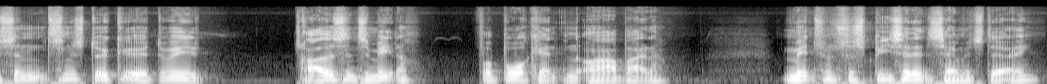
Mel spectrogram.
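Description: A man's voice: medium pitch, vocal fry, dark tone, no room sound, studio quality. A middle-aged man co-hosting a podcast, telling anecdotes in casual chat and laughing easily, checking in with "right?". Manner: laughing storyteller, repeats "ikke?". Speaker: podcast co-host.

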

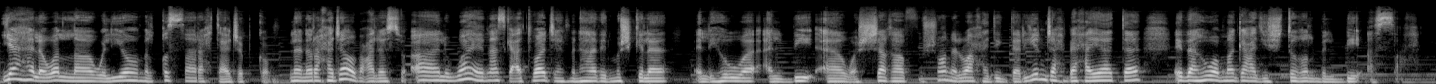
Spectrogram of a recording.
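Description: A woman's voice: sits low, quick pace, faint music behind. A woman hosting a motivational podcast, chatty and putting direct questions to listeners. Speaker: podcast host. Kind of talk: motivational storytelling.

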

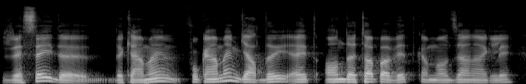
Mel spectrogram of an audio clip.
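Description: Speaking at a measured pace in a lowish voice with clean sound, a Québécois-accented vegan chef chats on a podcast as a guest. He's animated, performing the comments people send him.

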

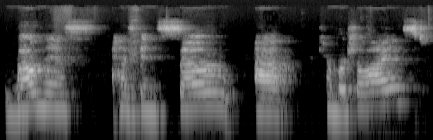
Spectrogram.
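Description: A woman's voice: mid-range voice, roomy sound, highs cut off. A woman from Toronto talking earnestly as a podcast guest, emphatic and repeating her points. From Toronto, Canada. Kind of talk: casual interview talk.

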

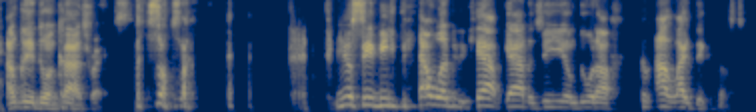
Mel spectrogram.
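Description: A man in his thirties, a sports radio host, talking fast and casually, repeating words and laughing often. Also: on the high side, animated, pushed and bright. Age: 30s. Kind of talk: casual sports talk interview.

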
